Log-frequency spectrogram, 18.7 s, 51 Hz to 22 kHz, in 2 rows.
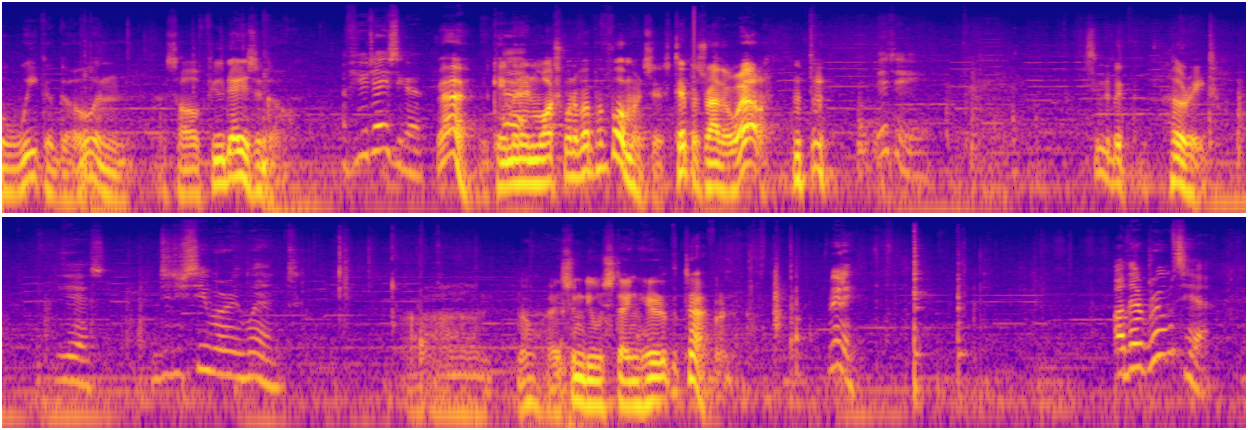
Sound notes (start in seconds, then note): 5.6 chuckles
